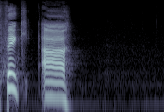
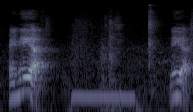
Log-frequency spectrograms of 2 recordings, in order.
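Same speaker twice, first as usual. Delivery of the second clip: calling out; 28 dB quieter than usual. Real, not acted. Calls girlfriend from another room.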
